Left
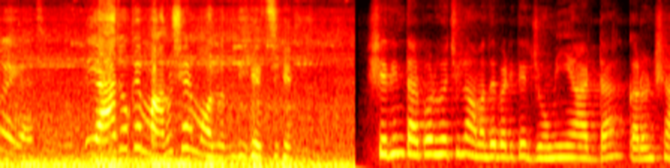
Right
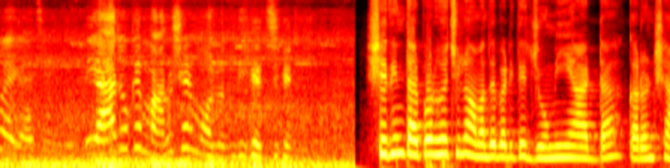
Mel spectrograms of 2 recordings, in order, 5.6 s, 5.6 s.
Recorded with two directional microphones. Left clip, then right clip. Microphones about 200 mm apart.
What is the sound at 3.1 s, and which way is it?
A woman's voice, 45° right (ahead or behind).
